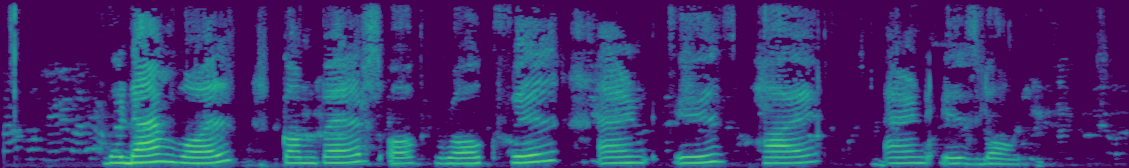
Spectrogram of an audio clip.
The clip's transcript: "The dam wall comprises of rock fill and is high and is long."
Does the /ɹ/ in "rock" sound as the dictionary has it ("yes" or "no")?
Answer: yes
